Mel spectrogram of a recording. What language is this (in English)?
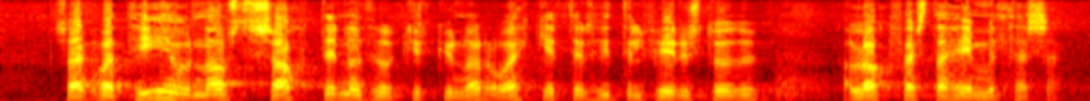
Icelandic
